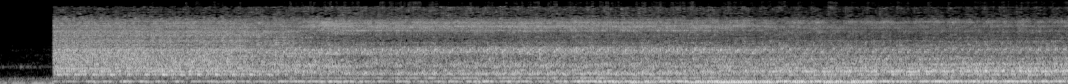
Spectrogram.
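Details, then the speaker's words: 1989/90 Chevrolet Monza SL/E after camshaft, rocker and hydraulic lifter replacement to cure a top-end noise, warmed up and idling without throttle: a smooth, even idle with no tapping or knocking from the top end. Normal idle. "como pode notar já não escuta mais o barulho de uma ligada nele a aquecida não acelerei somente utilizei o jogador vai esquentando"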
